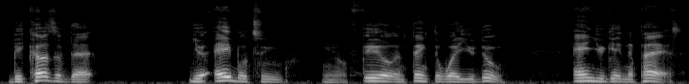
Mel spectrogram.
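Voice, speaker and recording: A man's voice: medium pitch, darkish tone, dry recording. An American man delivers preachy commentary in a mid-range voice. He is admonishing and emphatic, hammering points through repetition. The sound is close and dry, with very little room. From United States. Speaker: religious commentator.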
